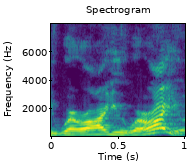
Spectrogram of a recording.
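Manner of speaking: plain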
